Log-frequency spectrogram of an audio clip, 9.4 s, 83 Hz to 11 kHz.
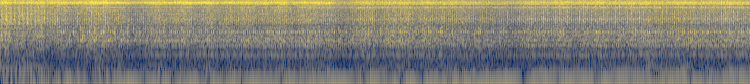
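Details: Toyota 7M-GTE engine checked with a Colortune spark plug: low, heavy idle with uneven, stumbling exhaust pulses. Misfire on cylinder 1 at idle.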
